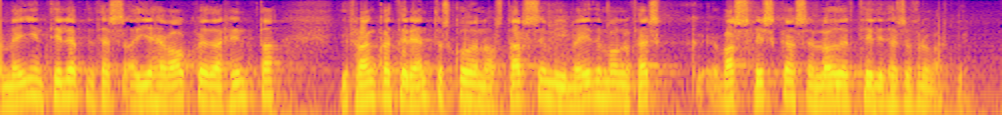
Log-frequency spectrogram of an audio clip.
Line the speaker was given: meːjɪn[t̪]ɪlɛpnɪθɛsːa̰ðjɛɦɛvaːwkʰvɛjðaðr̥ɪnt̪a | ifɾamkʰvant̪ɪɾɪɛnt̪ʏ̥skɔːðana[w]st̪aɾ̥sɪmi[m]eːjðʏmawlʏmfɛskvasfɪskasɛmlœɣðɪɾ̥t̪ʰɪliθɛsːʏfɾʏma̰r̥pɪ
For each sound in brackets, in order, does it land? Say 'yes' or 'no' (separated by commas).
no, yes, yes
